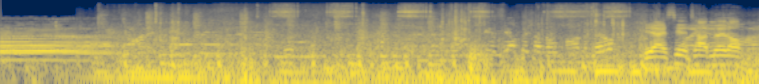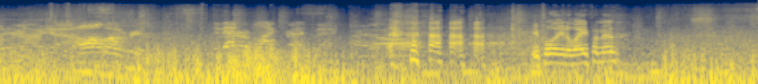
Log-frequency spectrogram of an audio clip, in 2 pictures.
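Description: Waves splash against a moving boat's hull.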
